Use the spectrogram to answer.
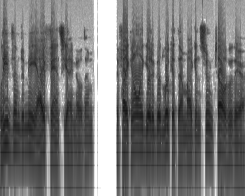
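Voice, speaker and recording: A man puts on a shrill character voice at medium pitch, talking very fast. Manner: screaming, loud.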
